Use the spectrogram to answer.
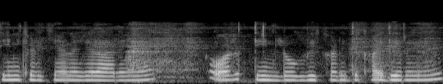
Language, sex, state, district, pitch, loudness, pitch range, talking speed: Hindi, male, Uttar Pradesh, Lalitpur, 205 Hz, -20 LUFS, 195-210 Hz, 205 wpm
